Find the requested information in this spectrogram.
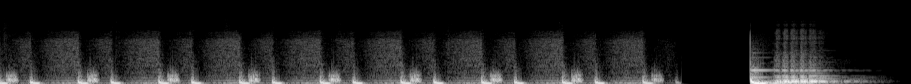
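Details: Heart sounds on stethoscope auscultation: regular paired lub-dub about 75 beats a minute over a steady hum.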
